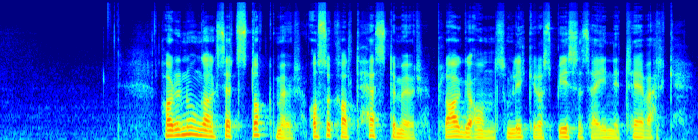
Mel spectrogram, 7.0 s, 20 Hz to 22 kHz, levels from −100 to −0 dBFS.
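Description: Nothing stood out on listening to the speech recording.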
